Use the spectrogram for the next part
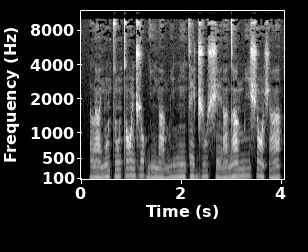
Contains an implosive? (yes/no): no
